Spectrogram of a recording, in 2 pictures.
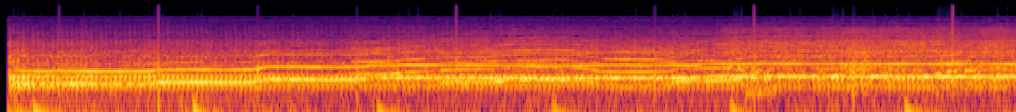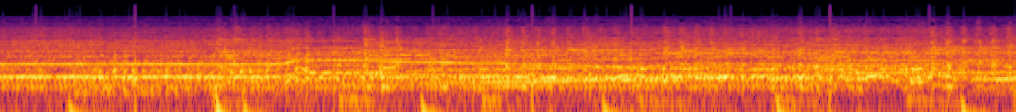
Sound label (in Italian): risveglio città; suoni futur musica; Russolo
